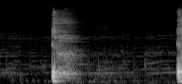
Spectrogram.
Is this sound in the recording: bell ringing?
no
